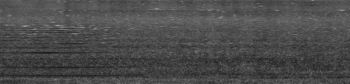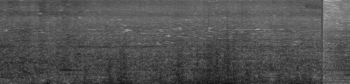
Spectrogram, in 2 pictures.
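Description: The Amravati Express passenger train runs through Odisha, with a steady rumble and rattle of the carriages heard up close that swells louder toward the end.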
